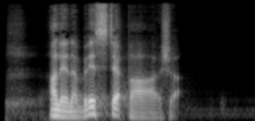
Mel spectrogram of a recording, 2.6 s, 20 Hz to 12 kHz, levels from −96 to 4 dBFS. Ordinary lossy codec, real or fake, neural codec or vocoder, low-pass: MP3, 64 kbps; fake; codec, 16 kHz in and 24 kHz out, 0.9 kbps, LongCat-Audio-Codec, four codebook decoder; 10.8 kHz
